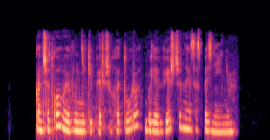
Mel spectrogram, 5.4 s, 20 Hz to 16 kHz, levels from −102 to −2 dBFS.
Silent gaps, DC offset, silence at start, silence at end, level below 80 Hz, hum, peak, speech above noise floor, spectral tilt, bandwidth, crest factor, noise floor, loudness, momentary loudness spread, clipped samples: none; under 0.1%; 0.7 s; 0.7 s; -60 dBFS; none; -2 dBFS; over 72 dB; -5.5 dB/octave; 7.8 kHz; 18 dB; under -90 dBFS; -18 LUFS; 9 LU; under 0.1%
